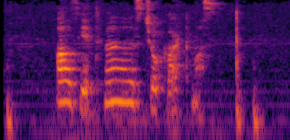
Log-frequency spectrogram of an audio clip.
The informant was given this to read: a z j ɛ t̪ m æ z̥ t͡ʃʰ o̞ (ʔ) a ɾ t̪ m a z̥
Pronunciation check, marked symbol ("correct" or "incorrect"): incorrect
